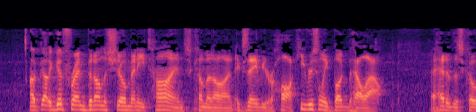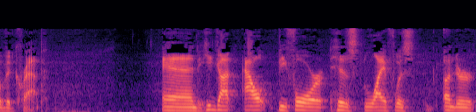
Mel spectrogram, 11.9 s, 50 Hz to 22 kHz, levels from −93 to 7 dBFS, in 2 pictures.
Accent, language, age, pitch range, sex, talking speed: American, English, 30-49, 110-165 Hz, male, 175 wpm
